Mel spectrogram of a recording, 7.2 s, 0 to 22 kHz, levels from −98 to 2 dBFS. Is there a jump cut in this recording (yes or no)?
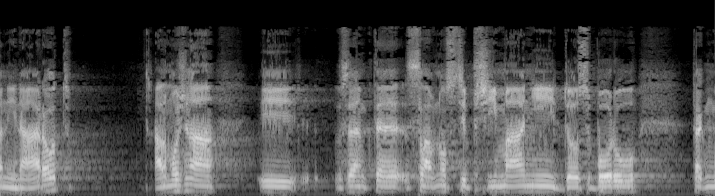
no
